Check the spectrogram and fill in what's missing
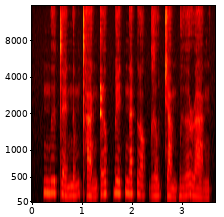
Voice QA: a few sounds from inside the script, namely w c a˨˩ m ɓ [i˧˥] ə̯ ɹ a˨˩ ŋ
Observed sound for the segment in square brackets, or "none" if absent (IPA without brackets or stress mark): ɨ˧˥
